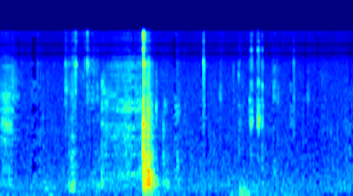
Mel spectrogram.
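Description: Faint, scattered light clicks and ticks of small styrene strips and a hobby knife being handled on a cutting mat, with one sharper click a little before two seconds in.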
